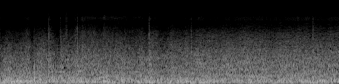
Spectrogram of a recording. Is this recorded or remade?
remade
